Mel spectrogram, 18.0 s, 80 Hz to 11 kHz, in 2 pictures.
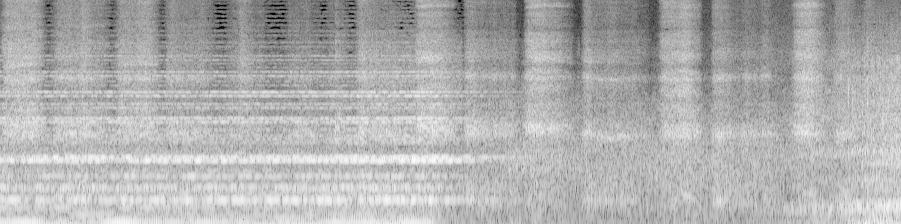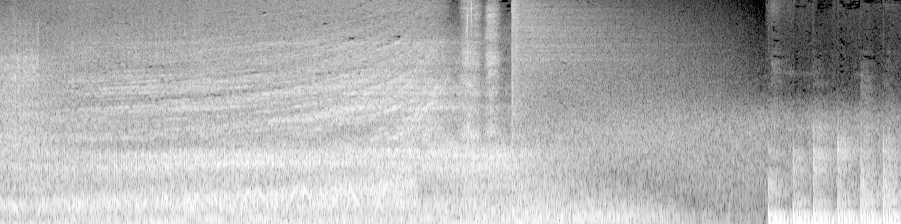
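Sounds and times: rumbling swell with whooshing tones: 7.6s - 16.7s.

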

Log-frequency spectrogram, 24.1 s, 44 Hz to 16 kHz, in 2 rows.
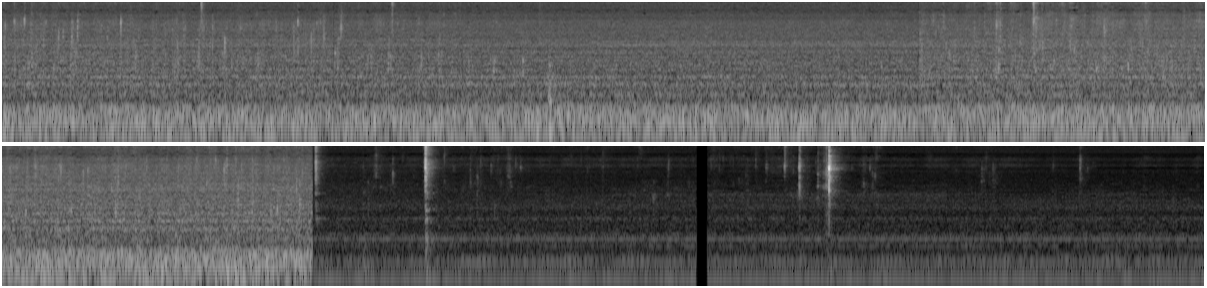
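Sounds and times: stew boiling and bubbling: 0.0s - 24.0s
kitchen scissors snip: 19.9s - 20.5s.

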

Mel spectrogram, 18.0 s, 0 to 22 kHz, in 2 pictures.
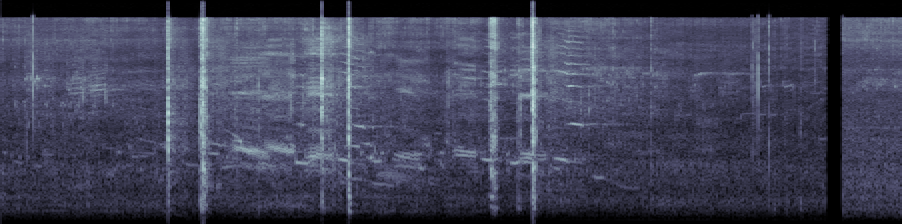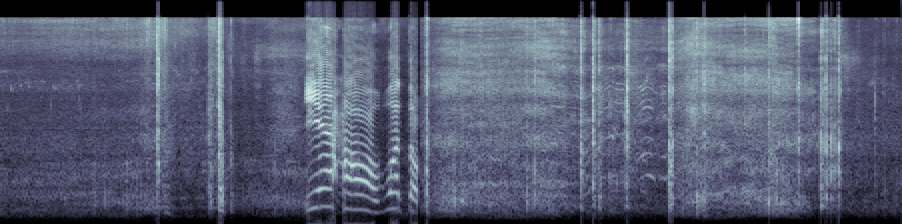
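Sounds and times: skateboard wheels rolling on concrete: 0.0s - 18.0s
skateboard clacks popping and landing: 10.5s - 11.4s, 14.3s - 18.0s.

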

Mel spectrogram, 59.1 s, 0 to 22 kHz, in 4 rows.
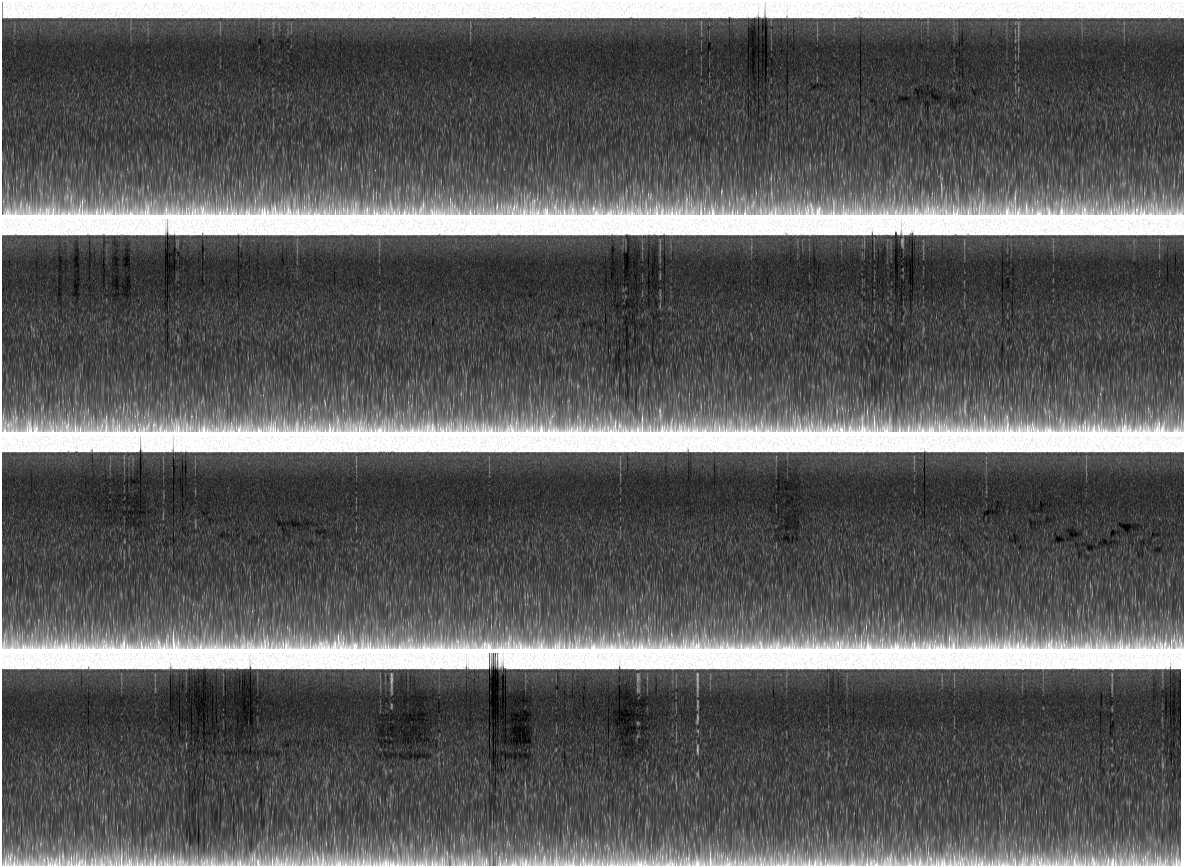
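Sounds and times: river water over stones: 0.0s - 59.0s.

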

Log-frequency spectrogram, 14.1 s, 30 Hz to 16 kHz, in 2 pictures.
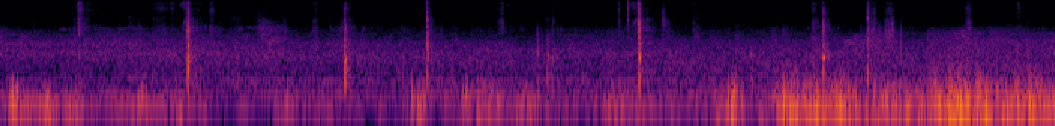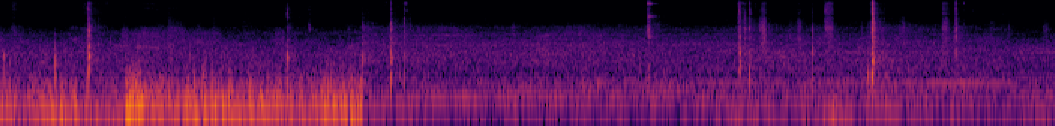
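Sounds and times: tennis ball struck by rackets: 1.0s - 6.0s, 6.9s - 8.0s, 8.8s - 9.9s, 11.8s - 13.5s.

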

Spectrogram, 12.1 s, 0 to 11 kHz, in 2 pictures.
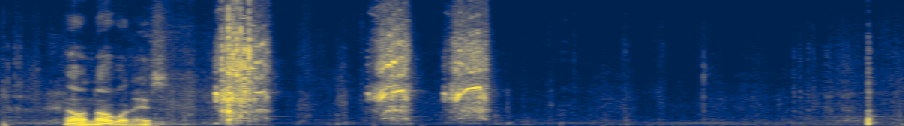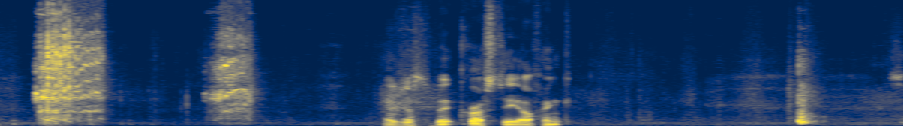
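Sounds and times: impact gun bursts: 1.4s - 1.8s, 6.3s - 6.8s.

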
